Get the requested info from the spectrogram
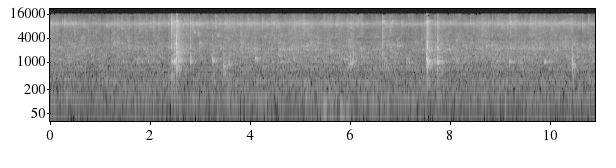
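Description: Light clicks and taps of eating from a small plastic cup, with two sharper clicks about two and a half and seven and a half seconds in, over a steady faint hiss.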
